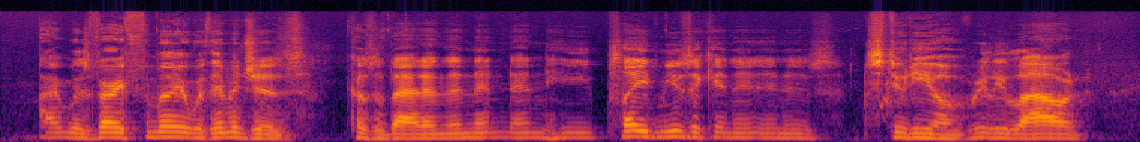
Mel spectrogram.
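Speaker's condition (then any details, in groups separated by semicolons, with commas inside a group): Parkinson's disease; tremor-predominant, diagnosed some time ago, deep brain stimulation surgery, brain electrodes with battery pack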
